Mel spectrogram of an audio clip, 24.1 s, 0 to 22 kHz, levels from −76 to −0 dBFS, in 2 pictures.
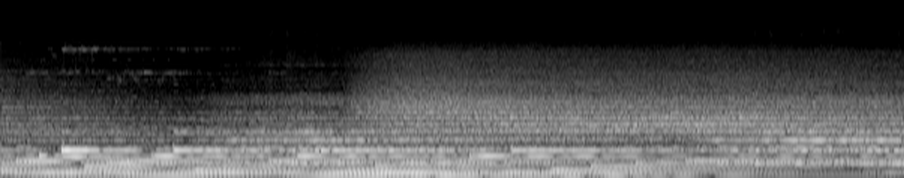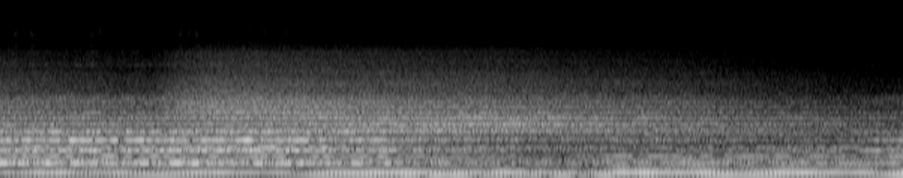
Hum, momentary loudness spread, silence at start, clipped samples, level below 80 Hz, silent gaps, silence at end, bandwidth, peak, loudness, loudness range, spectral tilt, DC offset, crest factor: none; 10 LU; 0 s; under 0.1%; -32 dBFS; none; 0 s; 8.6 kHz; -8 dBFS; -24 LUFS; 8 LU; -7.5 dB/octave; under 0.1%; 16 dB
